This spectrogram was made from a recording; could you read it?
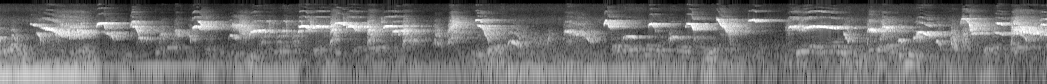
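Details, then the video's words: Chopi blackbirds of the Bahia type, an adult and a young bird, deliver choppy bursts of sharp chips, squeaky whistles and slurred notes, coming in rhythmic pulses about every half second toward the end. "FUMAÇA E FILHOTE PÁSSARO PRETO BAIANO COMANDA OUTONO !"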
